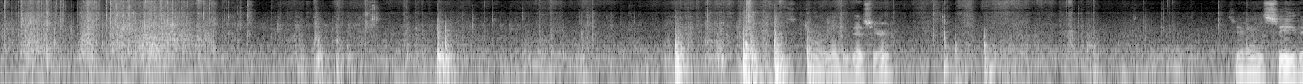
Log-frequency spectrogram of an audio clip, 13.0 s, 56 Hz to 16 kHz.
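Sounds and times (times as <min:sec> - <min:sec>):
plastic bags rustling: 0:00.0 - 0:11.9
bags and box knocking on table: 0:04.1 - 0:04.7, 0:06.7 - 0:08.5.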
